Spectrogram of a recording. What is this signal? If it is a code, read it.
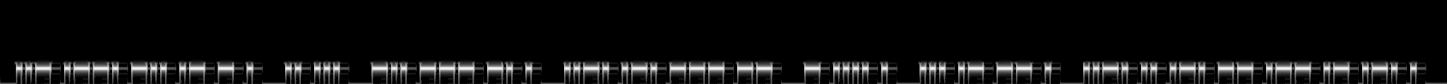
Morse code, heard as a keyed tone, about 25 wpm, 750 Hz. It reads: UPDATE IS DONE FROM THE SAME FIRMWARE
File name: Archive / 25 WPM / 25WPM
